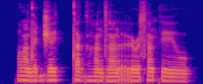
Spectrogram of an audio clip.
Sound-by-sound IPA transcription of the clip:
ðˤ ã d e d͡ʒ ɛ ɪ̯ tː a ɡʱ ã d͡z ã r ə˞ s ã k e ʊ̯

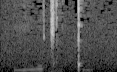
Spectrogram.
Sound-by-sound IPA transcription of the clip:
lʲ u˨ w o˥ ɡ͡ǀ i˥ ǃ i˨

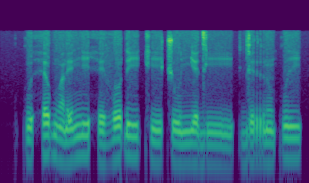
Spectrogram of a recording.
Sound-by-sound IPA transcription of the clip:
kʷ ɪ˨ h ɛ˦ ɡʷ ã˨ ɾ e˦ ŋ i˦˨ h e˨ v o˦ ɗ iː˦ kʰ iː˨ t͡ʃ uː˨ ɲ e˨ d iː˨ | ɡ ɪ˨ r ũ˨ kʷ i˦

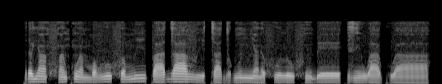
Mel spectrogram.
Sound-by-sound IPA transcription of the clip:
ɾ ə˧ j ã˧ f ã˨˦ kʷ ã˨ m ɔ˨ v u˦ f ə˧ m iː˦ p aː˨˦ d aː˦ v iː˨ t aː˨ d ɔ˧ ɡʷ ã˧ ɲ ã˨ ɾ ə˦ f u˧ l u˨˦ f ĩ˨ ɓ eː˦ | z ĩ˨ w aː˨ kʷ aː˨

